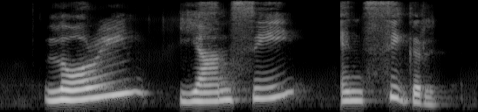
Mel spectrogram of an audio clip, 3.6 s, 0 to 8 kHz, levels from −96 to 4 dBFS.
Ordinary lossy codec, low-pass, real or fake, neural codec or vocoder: none; none; fake; codec, 16 kHz, 2 kbps, X-Codec, WavLM features, trained on Multilingual LibriSpeech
